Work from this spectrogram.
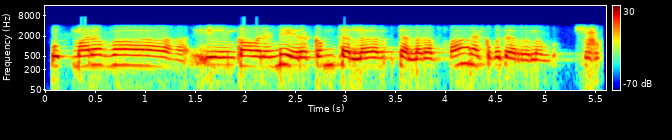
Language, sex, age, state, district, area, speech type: Telugu, female, 45-60, Andhra Pradesh, Kakinada, rural, conversation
